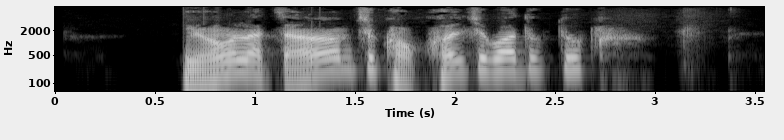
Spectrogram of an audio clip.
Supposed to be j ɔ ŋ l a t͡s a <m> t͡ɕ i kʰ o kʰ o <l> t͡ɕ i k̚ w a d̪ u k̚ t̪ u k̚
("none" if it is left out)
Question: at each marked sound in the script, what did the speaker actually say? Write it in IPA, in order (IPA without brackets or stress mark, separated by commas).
m, l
